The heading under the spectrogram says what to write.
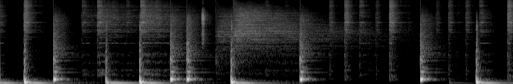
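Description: No technical faults are audible.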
